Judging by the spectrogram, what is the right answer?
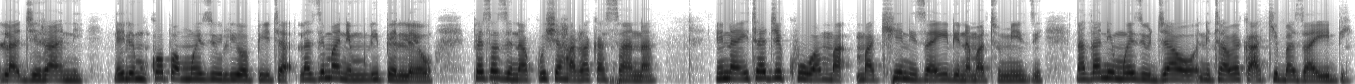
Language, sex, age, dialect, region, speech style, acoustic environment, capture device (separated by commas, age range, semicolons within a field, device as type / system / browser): Swahili, female, 18-24, Kenya - Nairobi Sheng-influenced, Kenya, happy, silence, desktop / Linux / Chrome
